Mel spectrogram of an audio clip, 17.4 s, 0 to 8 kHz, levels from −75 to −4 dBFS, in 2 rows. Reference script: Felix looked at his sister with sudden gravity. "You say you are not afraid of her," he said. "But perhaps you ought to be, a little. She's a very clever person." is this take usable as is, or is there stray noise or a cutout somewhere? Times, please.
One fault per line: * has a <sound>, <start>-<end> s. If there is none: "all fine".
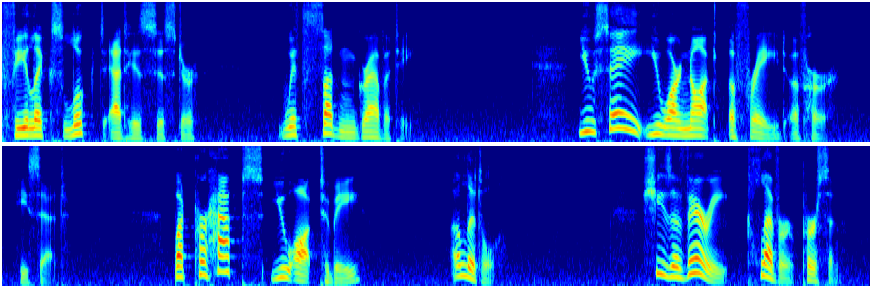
all fine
